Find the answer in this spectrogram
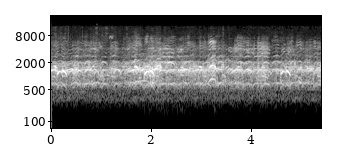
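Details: A large gathering of snow geese produces a constant wall of overlapping yelps and honks, with occasional sharper, louder calls rising out of the din.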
